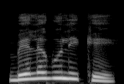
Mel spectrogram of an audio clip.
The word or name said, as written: ಬೆಲಗುಲಿಕೆ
